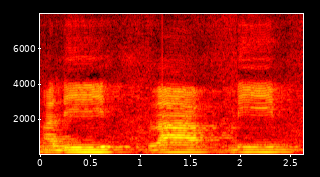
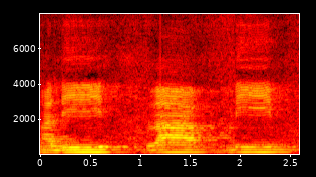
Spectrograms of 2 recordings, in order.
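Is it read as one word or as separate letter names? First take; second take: separate letters; separate letters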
